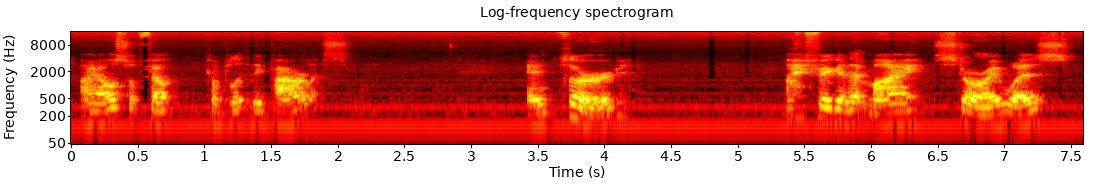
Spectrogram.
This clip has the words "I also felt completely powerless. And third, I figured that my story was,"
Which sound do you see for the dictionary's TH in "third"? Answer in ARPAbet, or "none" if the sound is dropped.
TH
